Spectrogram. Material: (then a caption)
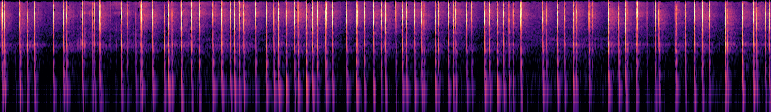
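Cardboard. Long blue nails tap and scratch a small, hollow white patterned cardboard box in a rapid, steady run of short, dry clicks. Each tap has a low, hollow thump from the box body and a bright scratchy edge, and it dies away almost instantly.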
